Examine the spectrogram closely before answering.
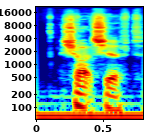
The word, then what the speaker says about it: Skjøtskift: Shot, like a shot. Mm-hmm. Yeah. Shift. Shot shift.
